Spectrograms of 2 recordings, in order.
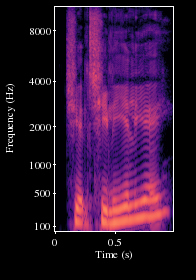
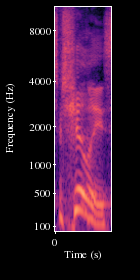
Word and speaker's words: Chili's: Should we put an order and stop at Chililie? Chililie? It's Chili's, dude. Just Chili's, say bro.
